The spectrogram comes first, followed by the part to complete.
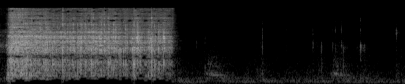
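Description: Aerosol shaving cream can (Barbasol) spraying foam: a loud, even hiss for nearly two seconds that cuts off sharply, followed by a few faint clicks.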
